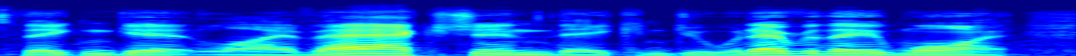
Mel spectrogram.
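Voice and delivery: ordinary delivery

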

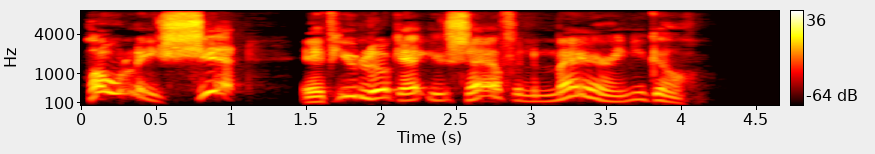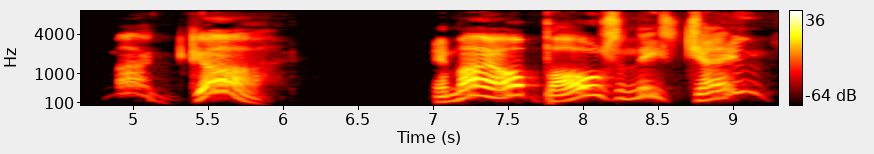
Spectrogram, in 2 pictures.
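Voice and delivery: high, whooping comic cowboy; Cowboy DeHuff. Acted. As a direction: stretch it out like an excited cowboy. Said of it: "Then there's Cowboy DeHuff".

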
